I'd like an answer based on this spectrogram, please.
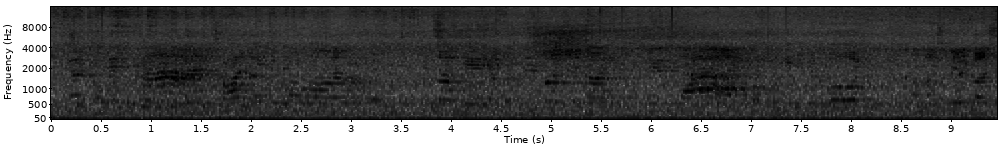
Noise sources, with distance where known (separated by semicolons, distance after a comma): background noise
